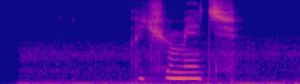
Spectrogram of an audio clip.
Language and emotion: Russian, sad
